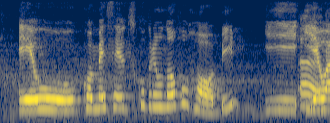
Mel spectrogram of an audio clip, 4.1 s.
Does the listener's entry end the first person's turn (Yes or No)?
No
